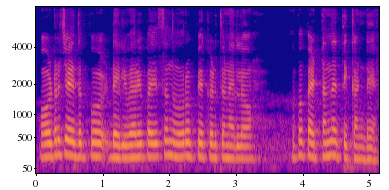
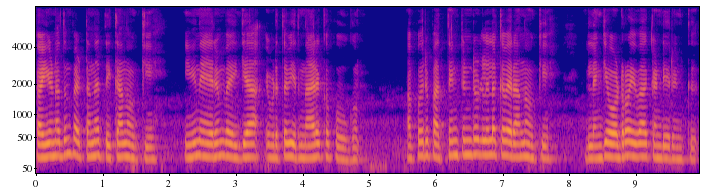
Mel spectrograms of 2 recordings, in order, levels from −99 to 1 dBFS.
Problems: low volume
